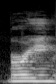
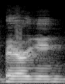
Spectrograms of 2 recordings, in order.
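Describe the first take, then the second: First: The first syllable sounds like 'burr'. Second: The first syllable sounds like 'berry'. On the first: "that's how I like to pronounce it" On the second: "Most of you guys would probably pronounce it burying"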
